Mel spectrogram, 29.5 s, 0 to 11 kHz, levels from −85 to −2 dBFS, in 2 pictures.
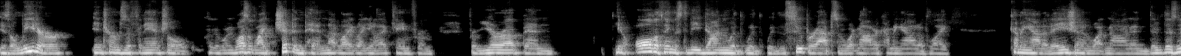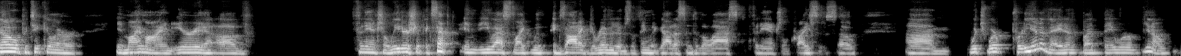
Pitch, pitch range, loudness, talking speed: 120 Hz, 110-140 Hz, -20 LUFS, 190 wpm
